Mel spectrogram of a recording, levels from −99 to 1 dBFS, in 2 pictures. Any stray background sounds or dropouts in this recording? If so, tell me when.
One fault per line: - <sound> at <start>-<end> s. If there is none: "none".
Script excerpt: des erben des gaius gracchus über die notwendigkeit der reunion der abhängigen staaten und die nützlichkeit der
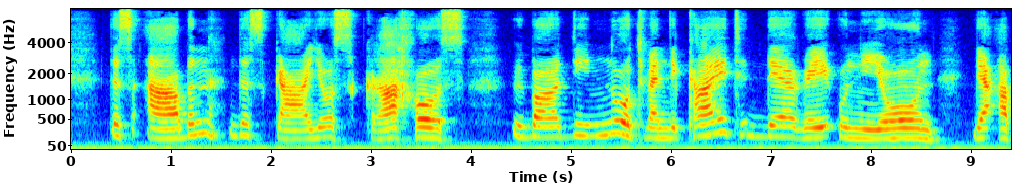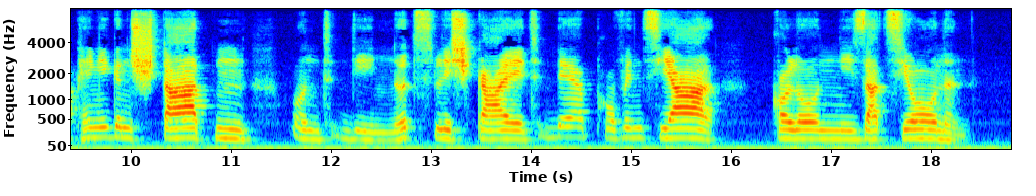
none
